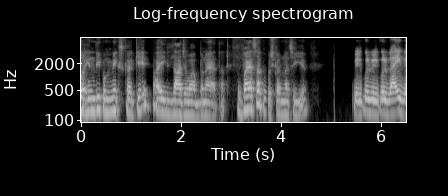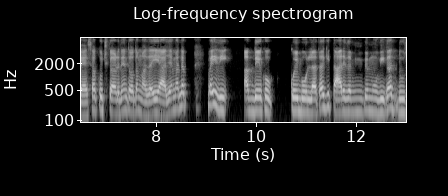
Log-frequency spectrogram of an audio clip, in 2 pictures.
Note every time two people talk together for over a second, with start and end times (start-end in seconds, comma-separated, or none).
none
